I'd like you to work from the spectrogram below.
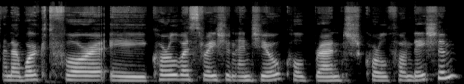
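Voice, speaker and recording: A young woman from Switzerland speaking as a panel guest about her work, steady and matter-of-fact. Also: mid-range voice, normal speed, smooth. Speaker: panel guest, coral restoration communicator. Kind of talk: panel discussion answer.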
